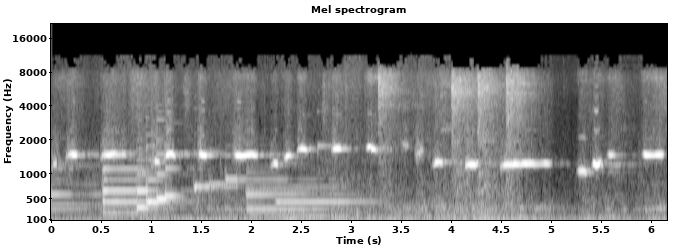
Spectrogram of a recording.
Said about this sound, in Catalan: xiula molt bé la sintonia de El Bosque de Brendon.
